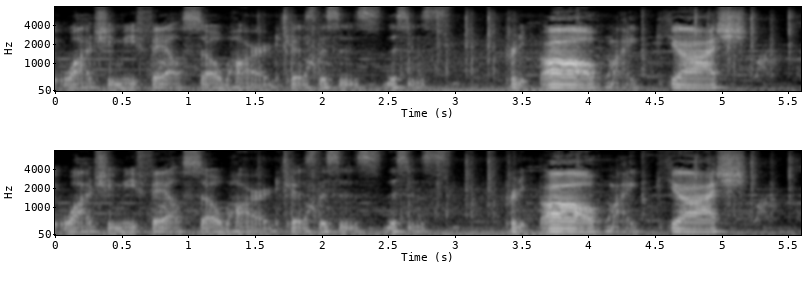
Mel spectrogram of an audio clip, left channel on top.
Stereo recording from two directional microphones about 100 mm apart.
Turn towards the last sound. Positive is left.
turn(degrees=15)  # may be behind; listen again after turning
